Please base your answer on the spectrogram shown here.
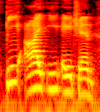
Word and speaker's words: Biehn: It's not like Sean Bean. It's Biehn.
